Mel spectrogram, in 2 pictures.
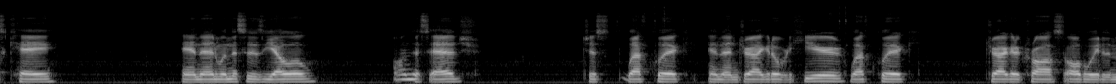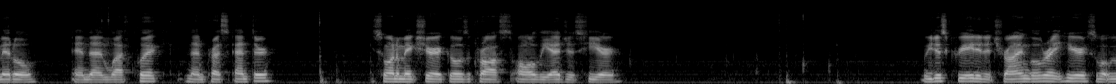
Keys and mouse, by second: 17.9 middle click, 19.8 middle click, 21.2-22.3 right drag.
